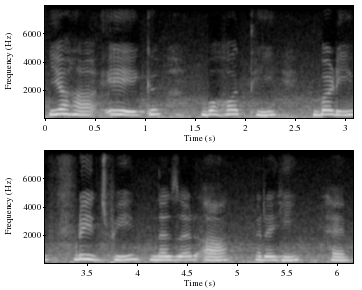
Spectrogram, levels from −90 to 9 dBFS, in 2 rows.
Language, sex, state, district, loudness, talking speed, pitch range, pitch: Hindi, female, Bihar, West Champaran, -12 LUFS, 105 wpm, 245-285 Hz, 260 Hz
